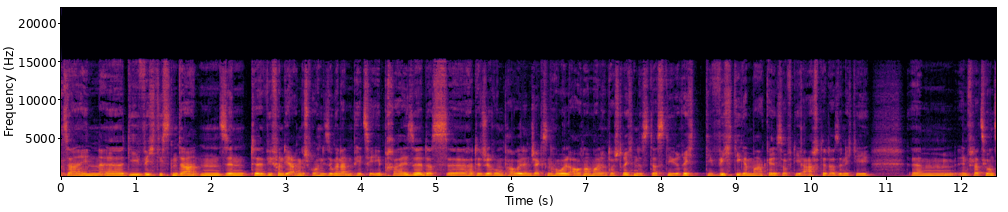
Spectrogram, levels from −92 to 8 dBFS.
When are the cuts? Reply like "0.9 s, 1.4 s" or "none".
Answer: none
